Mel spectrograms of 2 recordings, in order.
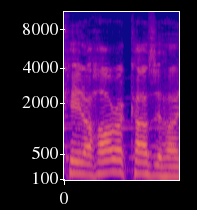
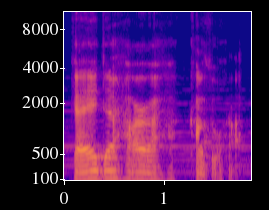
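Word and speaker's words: Kaedehara Kazuha: He was Kadhara Kazuha in Genshin Impact or Kaidhara Kazuha. Kaidara Kazuha. Yeah, Kaidhara. I said it wrong.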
